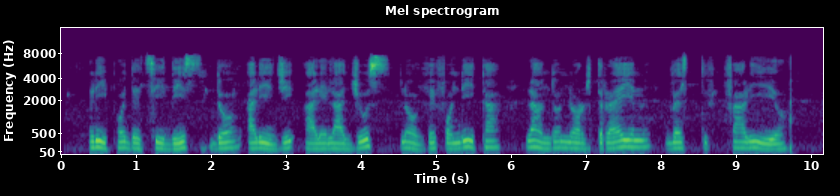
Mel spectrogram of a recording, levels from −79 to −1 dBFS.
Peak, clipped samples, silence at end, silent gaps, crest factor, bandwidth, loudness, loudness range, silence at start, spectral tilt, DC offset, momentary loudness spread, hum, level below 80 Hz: -4 dBFS; under 0.1%; 0.45 s; none; 22 dB; 8.2 kHz; -27 LUFS; 4 LU; 0.35 s; -4 dB/octave; under 0.1%; 9 LU; none; -58 dBFS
